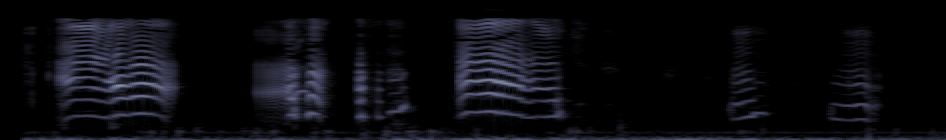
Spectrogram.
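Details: Young infant crying in strong, high-pitched wailing bursts with brief pauses and softer fussing in between. Free sound-effect recording.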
